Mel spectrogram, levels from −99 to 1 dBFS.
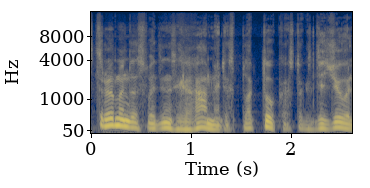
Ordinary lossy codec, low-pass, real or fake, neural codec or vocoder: Opus, 32 kbps; 14.4 kHz; real; none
